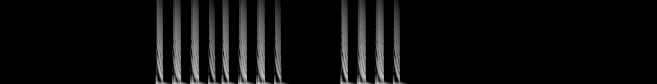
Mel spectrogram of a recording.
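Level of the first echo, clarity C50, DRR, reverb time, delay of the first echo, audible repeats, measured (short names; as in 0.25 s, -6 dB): -7.5 dB, none, none, none, 0.162 s, 1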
